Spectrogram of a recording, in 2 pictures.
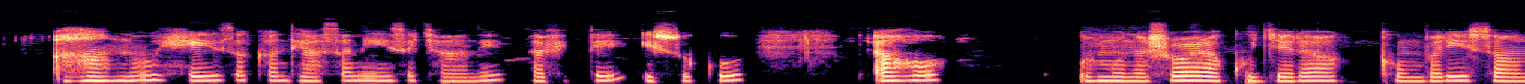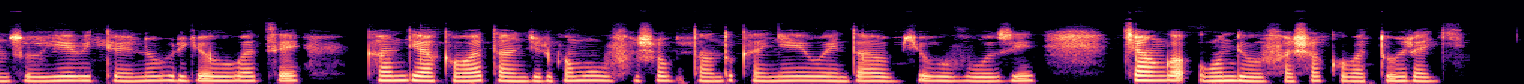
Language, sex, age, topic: Kinyarwanda, female, 18-24, government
